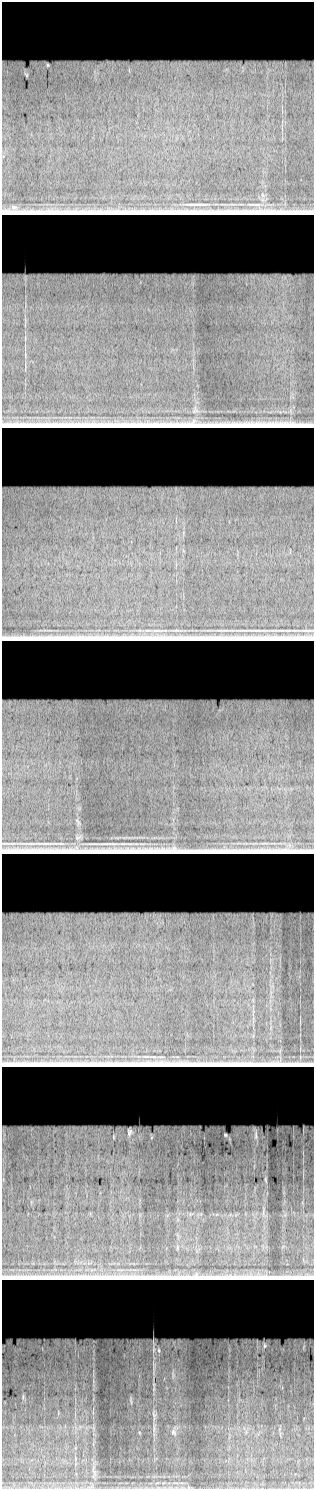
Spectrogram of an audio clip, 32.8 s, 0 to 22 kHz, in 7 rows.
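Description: Engine of an Eastonmade 22-28 hydraulic wood splitter running steadily, with a steady hydraulic whine that drops out and returns several times as the ram cycles through logs. Occasional short knocks and cracks as the wood splits against the box wedge.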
